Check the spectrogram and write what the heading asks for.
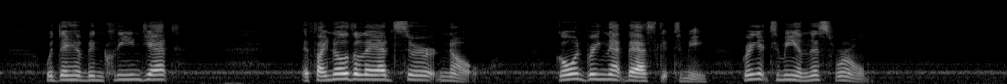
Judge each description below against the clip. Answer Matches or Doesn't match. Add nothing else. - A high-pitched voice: Matches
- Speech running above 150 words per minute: Matches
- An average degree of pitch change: Matches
